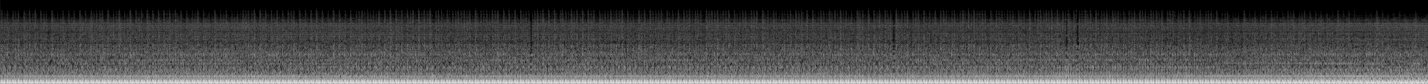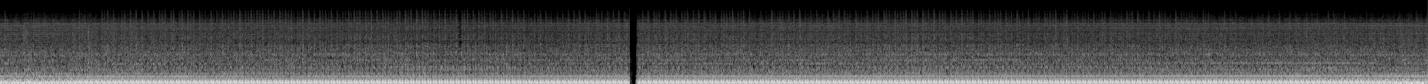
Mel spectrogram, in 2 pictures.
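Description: Motorcycle engine running at a steady cruising speed, heard from a camera on the bike, a low even drone with a brief wobble about halfway through. The sound cuts out for an instant about two-thirds of the way in.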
